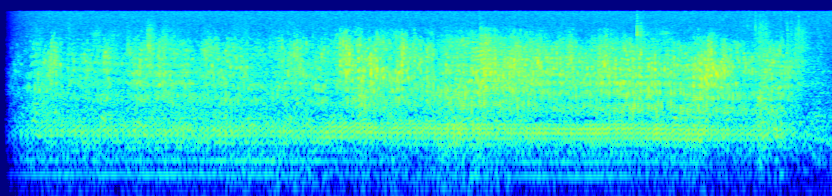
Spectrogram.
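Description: A steady mechanical drone with a low hum, like a propeller aircraft's engine running, fading in at the start.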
